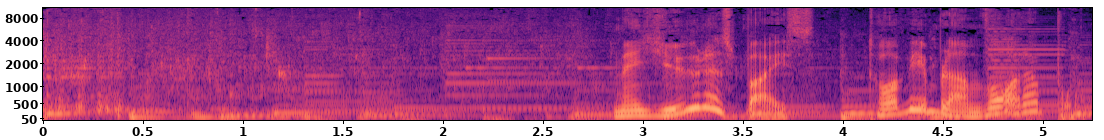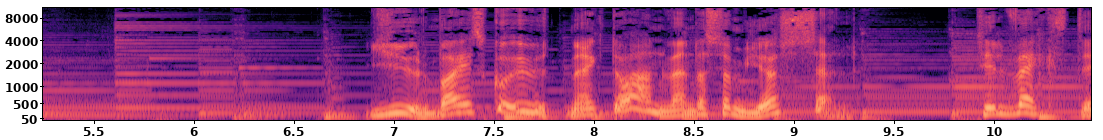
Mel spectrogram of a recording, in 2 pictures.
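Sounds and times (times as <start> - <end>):
toilet flushing: 0.0 - 3.1
speech: 2.8 - 5.3, 6.9 - 10.4.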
